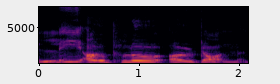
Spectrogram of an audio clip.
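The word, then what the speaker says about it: Liopleurodon: This is how you pronounce it, the Leoplerodon. The Leoplerodon.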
